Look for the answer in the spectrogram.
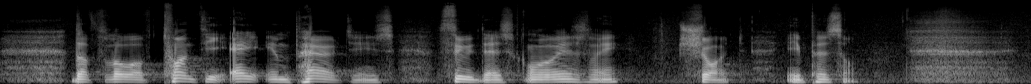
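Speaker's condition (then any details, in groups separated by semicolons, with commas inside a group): ALS; under neurologist care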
